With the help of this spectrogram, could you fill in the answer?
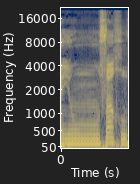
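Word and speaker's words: يُنْفَخُ: Hati-hati panjang pendeknya. Yauma yunfakhu fi, khunya tidak panjang tapi pendek. Yauma yunfakhu fis su, fis itu alir dulu baru su ya.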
